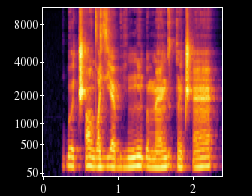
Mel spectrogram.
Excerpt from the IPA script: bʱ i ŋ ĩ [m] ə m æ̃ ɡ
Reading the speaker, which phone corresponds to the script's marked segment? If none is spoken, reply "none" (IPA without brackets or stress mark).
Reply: ɓ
